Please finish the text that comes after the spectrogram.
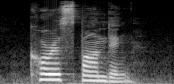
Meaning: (verb) present participle and gerund of correspond; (noun) A correspondence; the situation where things correspond or match; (adjective) that have a similar relationship
- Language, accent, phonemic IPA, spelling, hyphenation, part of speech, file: English, US, /ˌkɔɹəˈspɑndɪŋ/, corresponding, cor‧res‧pond‧ing, verb / noun / adjective, En-us-corresponding.ogg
